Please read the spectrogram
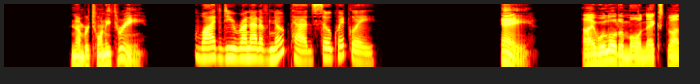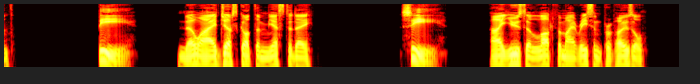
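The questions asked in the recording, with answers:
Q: Why did you run out of notepads so quickly?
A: C: I used a lot for my recent proposal.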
